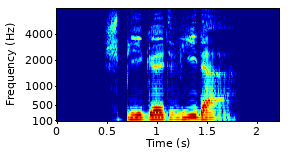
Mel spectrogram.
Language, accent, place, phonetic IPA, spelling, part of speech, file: German, Germany, Berlin, [ˌʃpiːɡl̩t ˈviːdɐ], spiegelt wider, verb, De-spiegelt wider.ogg
- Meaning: inflection of widerspiegeln: 1. second-person plural present 2. third-person singular present 3. plural imperative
